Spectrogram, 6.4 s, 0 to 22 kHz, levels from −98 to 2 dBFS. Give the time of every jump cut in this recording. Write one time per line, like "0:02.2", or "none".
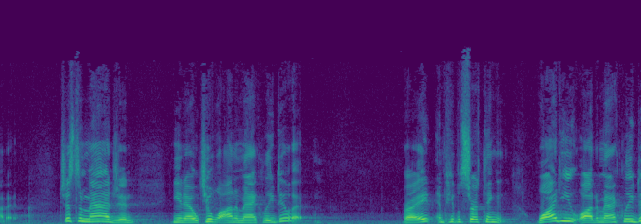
0:02.0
